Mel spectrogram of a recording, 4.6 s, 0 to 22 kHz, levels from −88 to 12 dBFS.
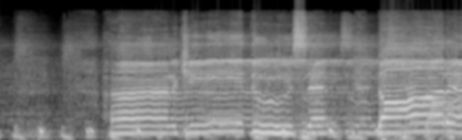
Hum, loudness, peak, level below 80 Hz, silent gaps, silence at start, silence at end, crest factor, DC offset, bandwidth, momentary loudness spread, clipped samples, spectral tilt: none; -7 LUFS; 0 dBFS; -36 dBFS; none; 0 s; 0 s; 8 dB; under 0.1%; 17 kHz; 16 LU; 0.5%; -3 dB/octave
